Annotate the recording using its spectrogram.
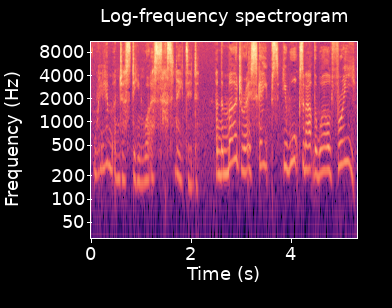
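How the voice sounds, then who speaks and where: An actress playing a gentle, grieving young gentlewoman in an audio drama, with earnest, formal, literary speech. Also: fairly high pitch, moderate pace, a little hiss or hum, lightly acted. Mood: anguished, bitter. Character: sorrowful, gentle young gentlewoman, steadfast in grief.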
